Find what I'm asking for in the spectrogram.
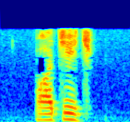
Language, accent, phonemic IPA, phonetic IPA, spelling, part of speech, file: Armenian, Eastern Armenian, /pɑˈt͡ʃit͡ʃ/, [pɑt͡ʃít͡ʃ], պաճիճ, noun, Hy-պաճիճ.ogg
- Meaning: alternative form of պաճուճ (pačuč)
